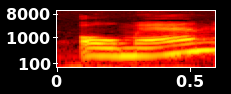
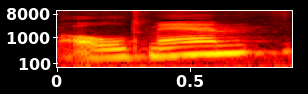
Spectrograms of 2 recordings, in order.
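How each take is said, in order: First: A sound between the words is dropped. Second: Every sound between the words is kept. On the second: "instead of"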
